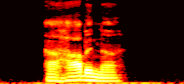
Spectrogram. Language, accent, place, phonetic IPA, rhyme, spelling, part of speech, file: German, Germany, Berlin, [ˌɛɐ̯ˈhaːbənɐ], -aːbənɐ, erhabener, adjective, De-erhabener.ogg
- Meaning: 1. comparative degree of erhaben 2. inflection of erhaben: strong/mixed nominative masculine singular 3. inflection of erhaben: strong genitive/dative feminine singular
